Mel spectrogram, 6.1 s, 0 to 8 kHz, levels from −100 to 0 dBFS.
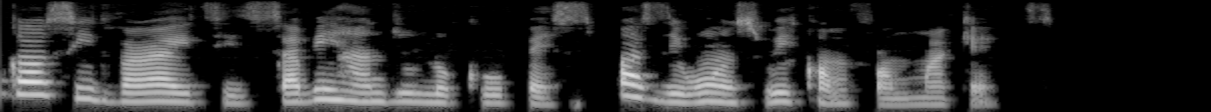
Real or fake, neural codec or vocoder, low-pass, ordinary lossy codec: real; none; none; none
